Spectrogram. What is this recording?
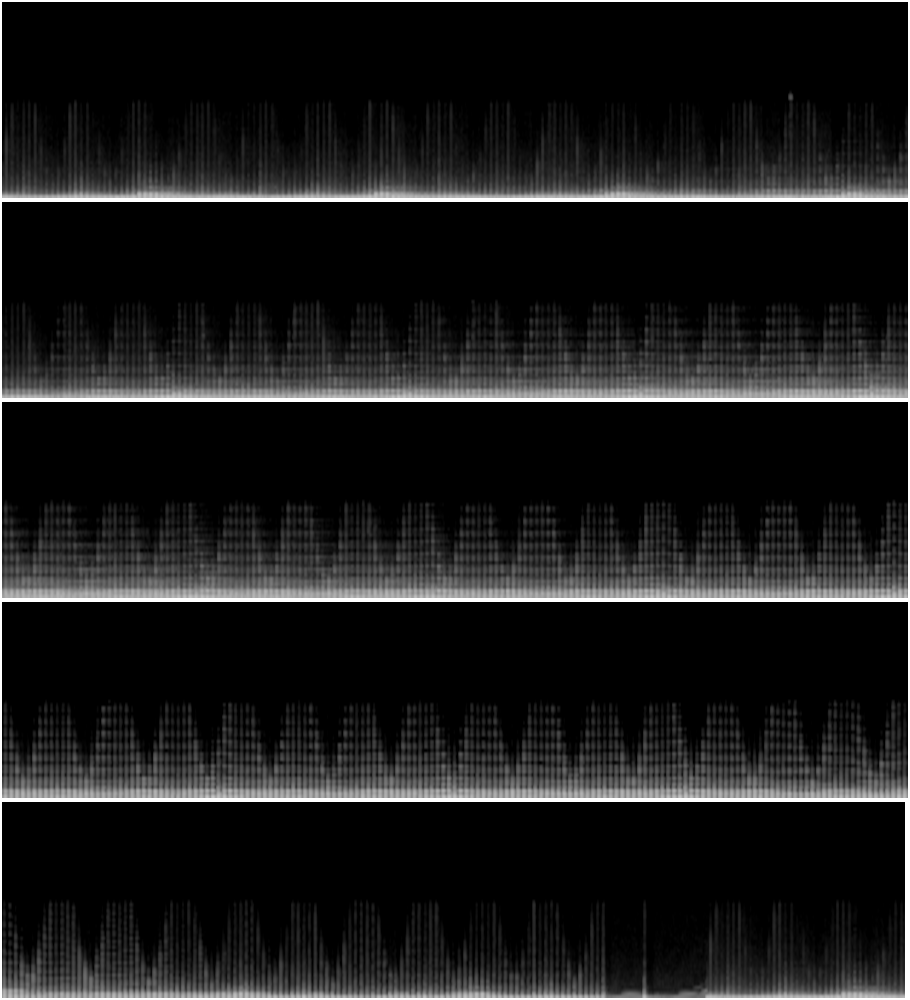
chopper threw a wall of glass
Helicoptery sound as if heard through a wall of crystal or glass. Another ring modulated sound but through a low pass filter being modulated by an square wave LFO.
It's harder to describe these things than to make the sounds.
